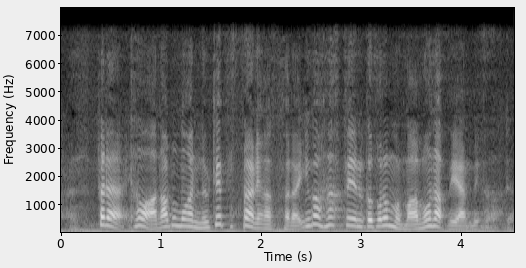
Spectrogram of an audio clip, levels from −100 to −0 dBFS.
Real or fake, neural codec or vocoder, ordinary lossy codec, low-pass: fake; codec, 16 kHz, 0.5 kbps, FunCodec, trained on LibriTTS, 25 frames a second; none; 7.2 kHz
